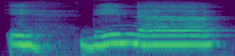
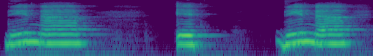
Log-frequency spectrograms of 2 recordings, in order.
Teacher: the ha was heard because the two vocal cords were just parted a little bit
